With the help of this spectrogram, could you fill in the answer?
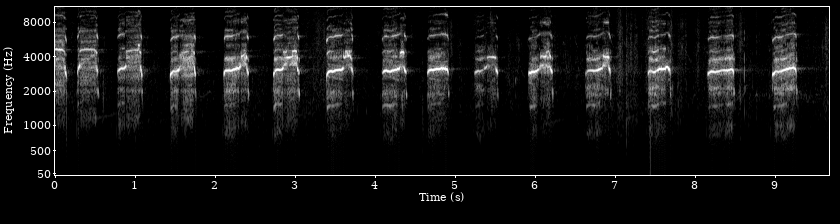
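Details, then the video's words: Osprey at nest 4 on 3 June 2022, during a fish delivery, with sound said to come from the egg: loud, slightly squealing chirps repeated about every two thirds of a second, evenly spaced and insistent. "ääni kuuluu munasta"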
